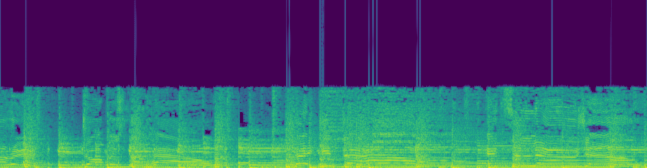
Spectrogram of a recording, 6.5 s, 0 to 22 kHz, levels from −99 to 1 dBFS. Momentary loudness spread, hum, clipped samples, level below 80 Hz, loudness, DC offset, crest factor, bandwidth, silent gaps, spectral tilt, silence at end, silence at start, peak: 3 LU; none; under 0.1%; -20 dBFS; -11 LUFS; under 0.1%; 10 dB; 11 kHz; none; -4.5 dB/octave; 0 s; 0 s; 0 dBFS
